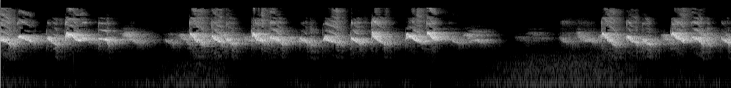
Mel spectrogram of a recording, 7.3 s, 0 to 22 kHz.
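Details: Oriental white-eye giving its 'buka tiong aw' song while being brought into form, dated 3 January 2022: sustained high, sweet twittering in repeated bursts, a short lull with faint background rumble, then renewed chirping.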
